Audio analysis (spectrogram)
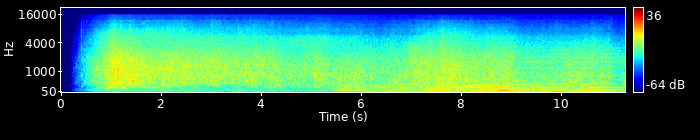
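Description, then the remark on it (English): Gentle waves wash steadily onto a brown sandy beach in a continuous soft roar, joined about halfway through by a low, steady droning hum. No one speaks. “A young boy who looks to be about 2 years old is on a beach as water gently laps around him on the brown sand.”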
